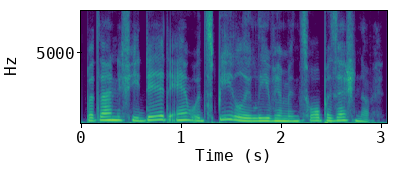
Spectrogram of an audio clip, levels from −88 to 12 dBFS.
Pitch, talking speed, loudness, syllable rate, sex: 210 Hz, 295 wpm, -16 LUFS, 6.7 syllables/s, female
